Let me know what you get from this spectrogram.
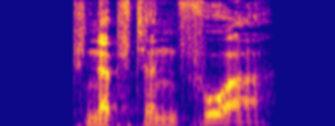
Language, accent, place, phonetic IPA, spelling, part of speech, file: German, Germany, Berlin, [ˌknœp͡ftn̩ ˈfoːɐ̯], knöpften vor, verb, De-knöpften vor.ogg
- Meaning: inflection of vorknöpfen: 1. first/third-person plural preterite 2. first/third-person plural subjunctive II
